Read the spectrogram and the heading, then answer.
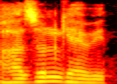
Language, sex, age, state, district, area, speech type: Marathi, male, 18-30, Maharashtra, Buldhana, rural, spontaneous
